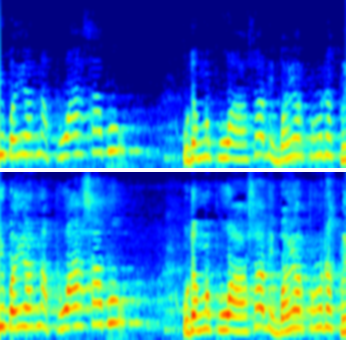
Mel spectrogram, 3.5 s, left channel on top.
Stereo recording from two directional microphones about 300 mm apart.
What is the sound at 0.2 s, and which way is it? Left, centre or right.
A man's voice, centre.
